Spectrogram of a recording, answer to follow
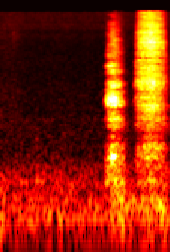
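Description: Near silence, then, about one and a half seconds in, two quick breaths from a man laughing under his breath.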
